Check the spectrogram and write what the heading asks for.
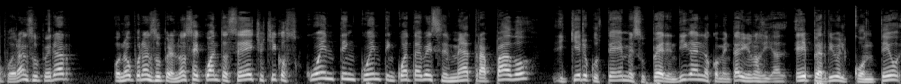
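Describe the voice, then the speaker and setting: A man giving excited gameplay commentary to his viewers, yelping and shrieking when he gets caught. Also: high voice. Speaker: gaming YouTuber.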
